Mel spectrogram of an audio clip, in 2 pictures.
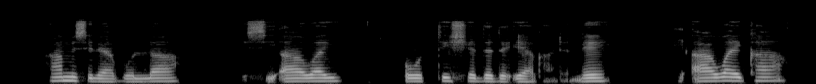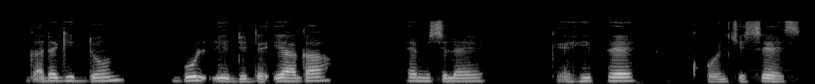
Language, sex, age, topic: Gamo, male, 18-24, agriculture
